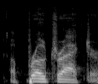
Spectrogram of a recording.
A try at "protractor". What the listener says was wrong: It's not a protractor. It's a protractor. Too much emphasis. Protractor. How do you say protractor?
